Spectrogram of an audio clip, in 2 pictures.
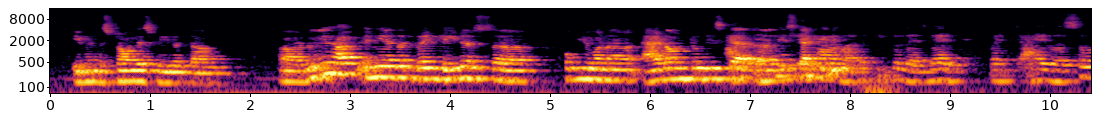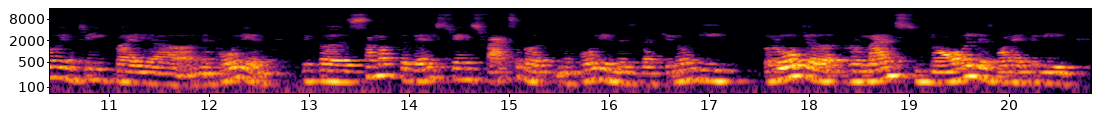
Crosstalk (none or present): present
